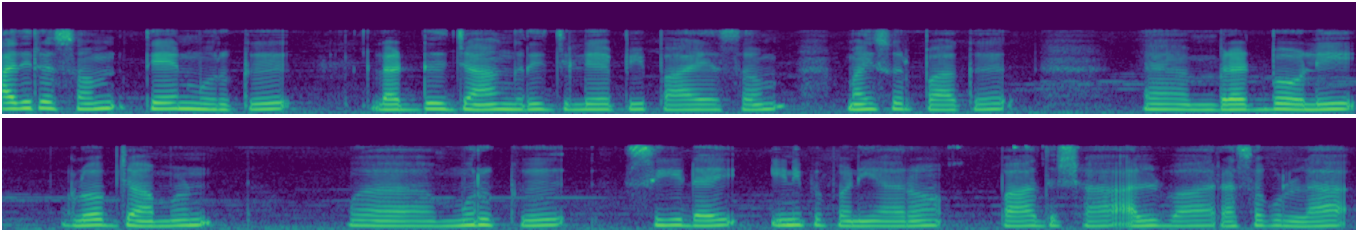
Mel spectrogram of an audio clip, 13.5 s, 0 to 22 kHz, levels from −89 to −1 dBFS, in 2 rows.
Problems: none marked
